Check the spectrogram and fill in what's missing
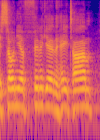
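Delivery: normal talking voice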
